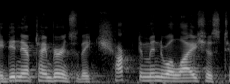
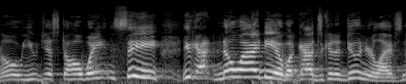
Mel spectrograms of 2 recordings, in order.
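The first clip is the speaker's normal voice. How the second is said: higher and louder, a hammed-up upbeat preacher; sing-song mock optimism, louder and higher; mock cheery minister; 6 semitones higher, 7 dB louder than usual. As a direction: play the chirpy know-it-all minister. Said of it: "He's not dancing along going".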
